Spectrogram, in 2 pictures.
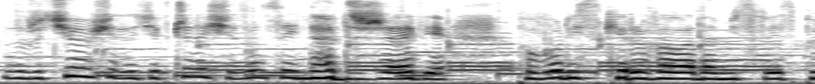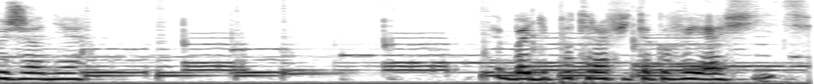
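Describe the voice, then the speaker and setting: Female game narrator, highish voice, teasing commentary, clear music behind. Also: steady tone, moderate pace, long pauses. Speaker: let's player reading a visual novel aloud. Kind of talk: expressive reading aloud with commentary.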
